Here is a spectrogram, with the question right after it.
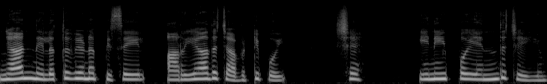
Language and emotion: Malayalam, sad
